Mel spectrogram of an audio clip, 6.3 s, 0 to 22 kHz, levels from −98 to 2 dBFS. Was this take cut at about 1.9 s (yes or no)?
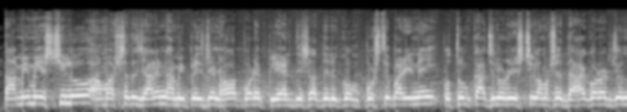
no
